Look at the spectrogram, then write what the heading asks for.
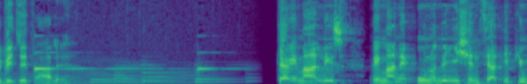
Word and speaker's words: Mullis: questo grande scienziato, perché non conosco bene la pronuncia del suo cognome, quindi credo di averlo chiamato Mullin, Mullis, Mullin, Mullins, ma credo che si scriva Mullis e si pronunci Mullis.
